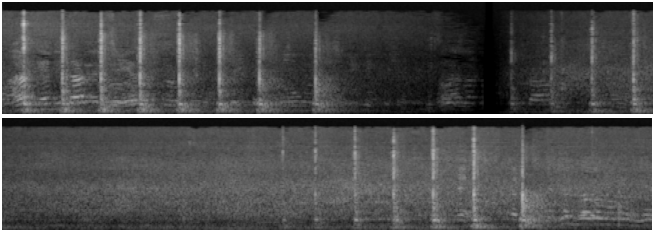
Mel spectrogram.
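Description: Hammer blows on timber, a quick run of about three strikes a second for the first three seconds, then a few scattered strikes later on, as the topping-out tree is fastened to the roof rafters. Men's voices talk underneath.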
